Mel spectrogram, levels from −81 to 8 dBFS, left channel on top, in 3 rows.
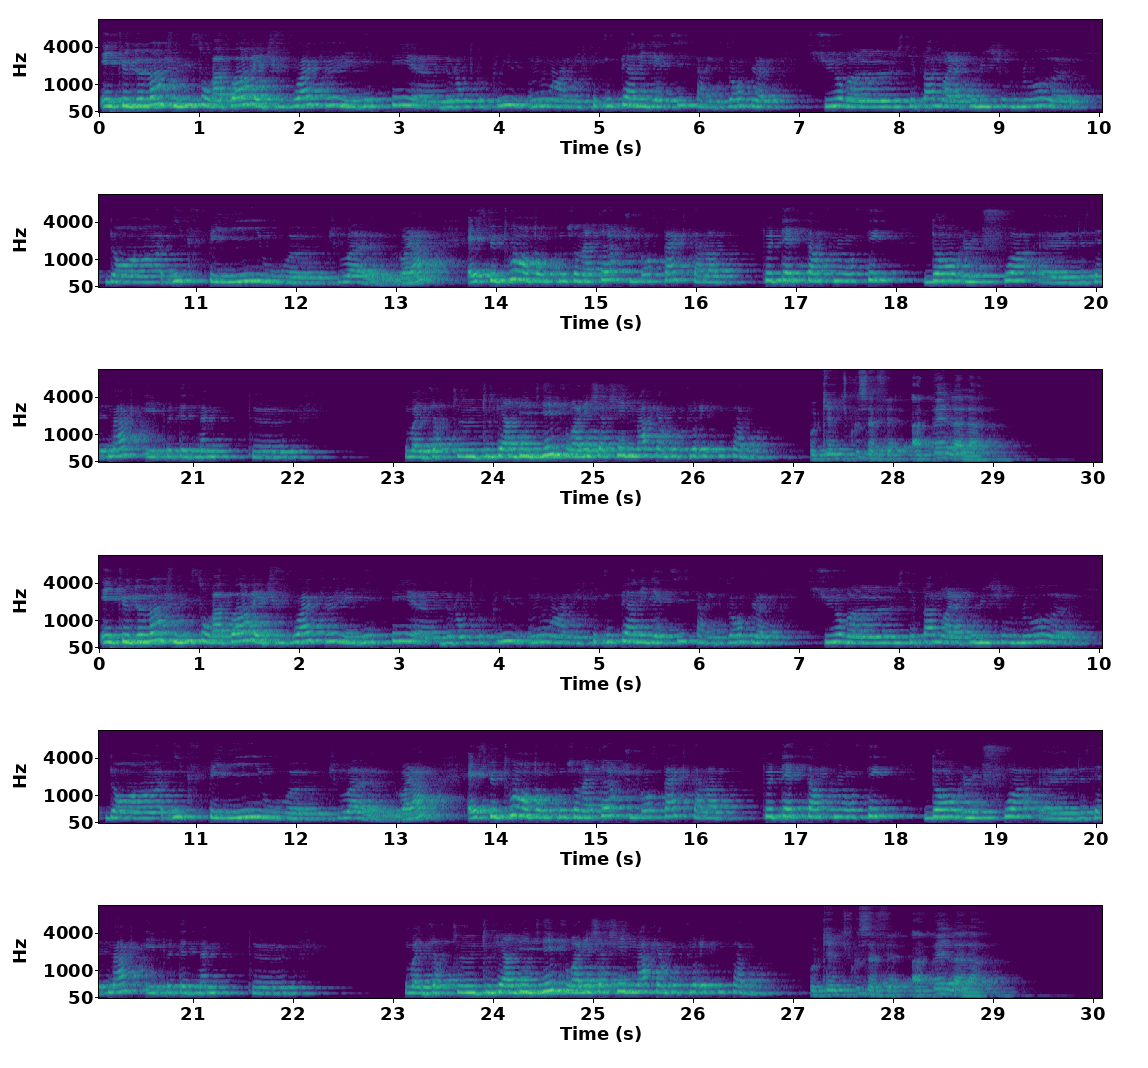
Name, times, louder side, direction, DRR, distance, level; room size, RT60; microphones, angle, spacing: voice 1, 0.0-6.7 7.2-9.7 10.1-13.4 13.7-16.2 16.7-17.9 18.3-21.2 21.6-22.0 23.1-26.6, equal, 5° right, -1 dB, 3.7 m, -24 dB
voice 2, 27.2-28.9, equal, 25° left, 0 dB, 5.4 m, -32 dB
25.0 x 18.5 x 6.9 m, 0.76 s
head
